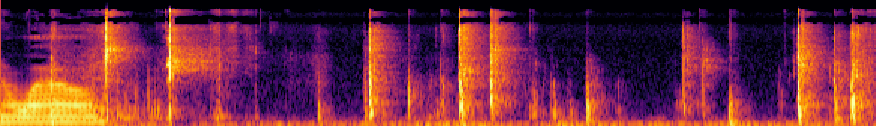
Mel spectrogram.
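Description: A plastic bottle crinkles in a hand.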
